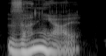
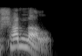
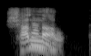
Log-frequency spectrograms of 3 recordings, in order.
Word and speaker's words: Sanyal: Natürlich wird mein Nachname auch nicht so ausgesprochen, wie ich ihn mein Leben lang ausgesprochen habe. Also Sanyal. – You are Mitu Shannal. – Shannal.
